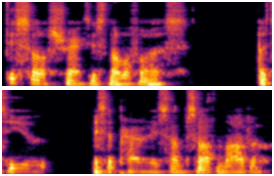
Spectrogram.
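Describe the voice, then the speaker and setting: A man playing an obsessive, dominant, hungry vampire researcher in an intimate ASMR roleplay, with a breathy, gravelly voice and a softly menacing manner. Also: medium pitch, little pitch movement. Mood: smug. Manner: slow, intimate, softly menacing, lapsing into whispers.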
